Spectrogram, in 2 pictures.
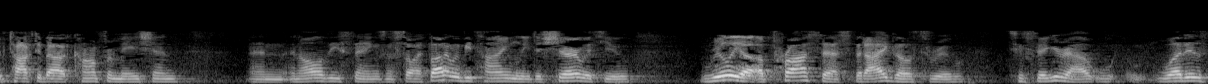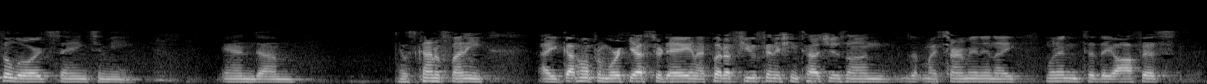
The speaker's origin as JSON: {"language": "English", "country": "Ireland", "said": "except that I'm Irish and I went to college in Missouri"}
